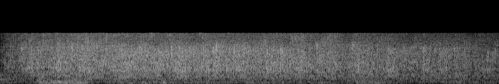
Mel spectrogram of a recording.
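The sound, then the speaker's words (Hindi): A crowd at a Dussehra (Vijayadashami) gathering claps loudly and steadily for the Durga Devi seated among them, a dense wash of many hands that holds strong throughout and eases slightly toward the end, with no voices standing out. “हम चाहेंगे जोरदार तालियां।”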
